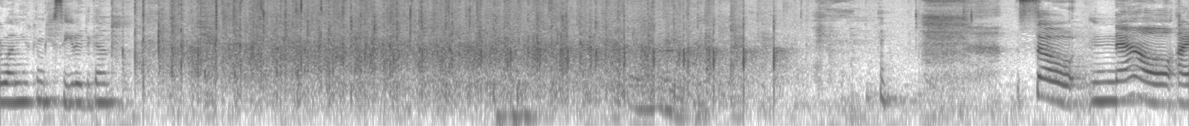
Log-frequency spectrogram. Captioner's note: applause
